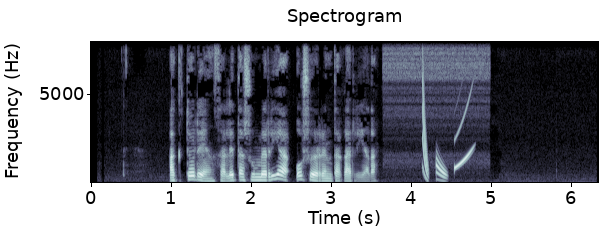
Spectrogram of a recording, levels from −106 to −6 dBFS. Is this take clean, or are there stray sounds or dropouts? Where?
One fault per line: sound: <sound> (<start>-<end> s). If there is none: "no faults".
sound: chirp (4.1-4.8 s)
